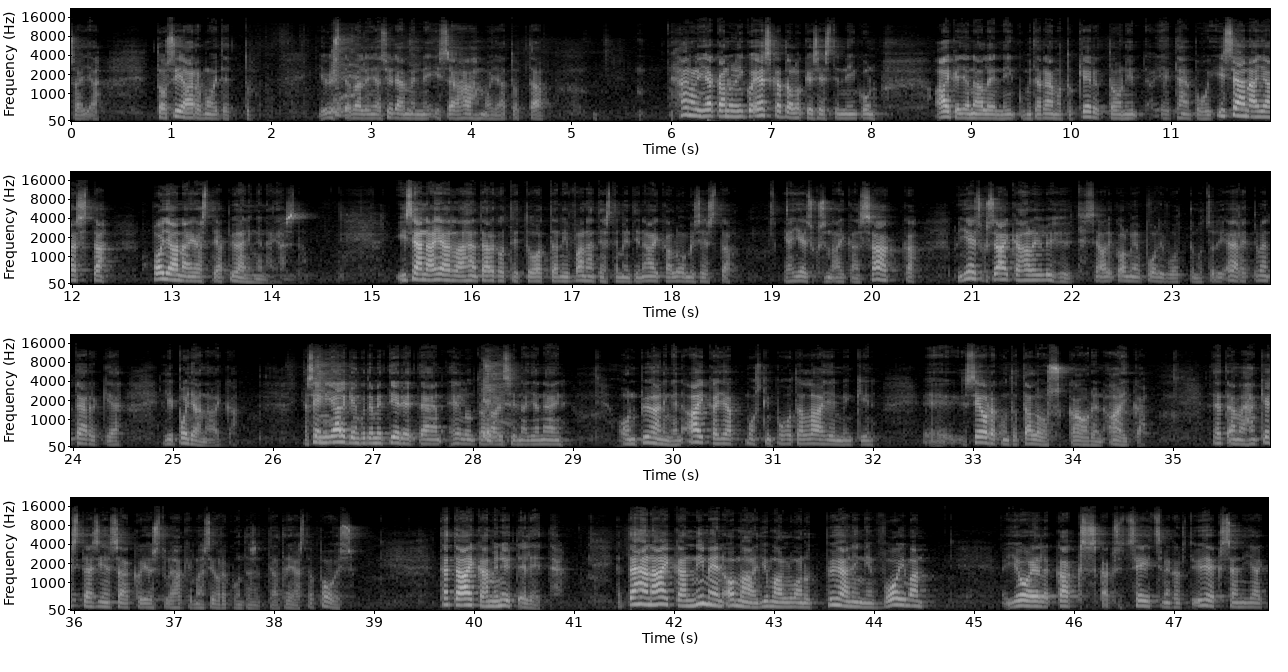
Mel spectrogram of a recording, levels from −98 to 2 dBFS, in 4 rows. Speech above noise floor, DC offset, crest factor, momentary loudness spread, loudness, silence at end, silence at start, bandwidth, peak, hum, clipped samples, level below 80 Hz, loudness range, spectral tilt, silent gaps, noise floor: 30 dB; under 0.1%; 26 dB; 18 LU; -38 LUFS; 0.05 s; 0 s; 16 kHz; -14 dBFS; none; under 0.1%; -90 dBFS; 9 LU; -2.5 dB/octave; none; -69 dBFS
